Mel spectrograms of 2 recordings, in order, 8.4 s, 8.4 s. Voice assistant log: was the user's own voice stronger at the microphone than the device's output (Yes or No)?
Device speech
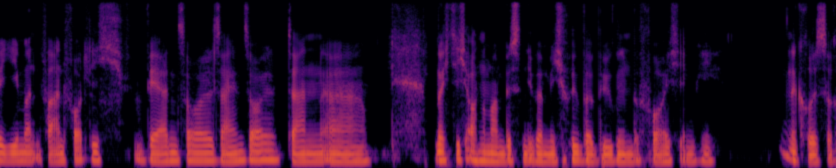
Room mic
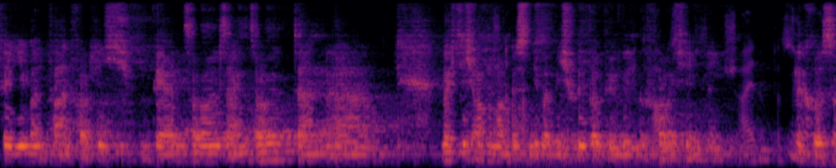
No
